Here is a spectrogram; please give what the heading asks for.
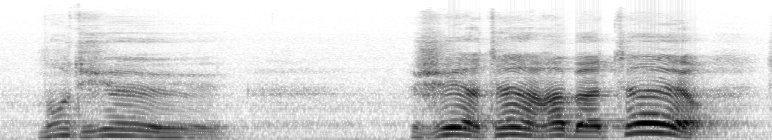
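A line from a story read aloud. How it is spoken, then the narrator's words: Exclaiming. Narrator (French): s'exclama Sir Geoffrey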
